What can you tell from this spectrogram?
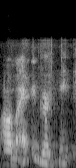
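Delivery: loud, slow mock yell; retold scream. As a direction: shout the anger, drawn out. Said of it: "I woke up screaming loud".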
